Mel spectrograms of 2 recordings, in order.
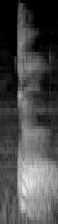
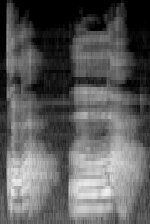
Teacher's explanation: na nossa palavra Cola a gente fala ele mais aberto mas ele não tem acento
